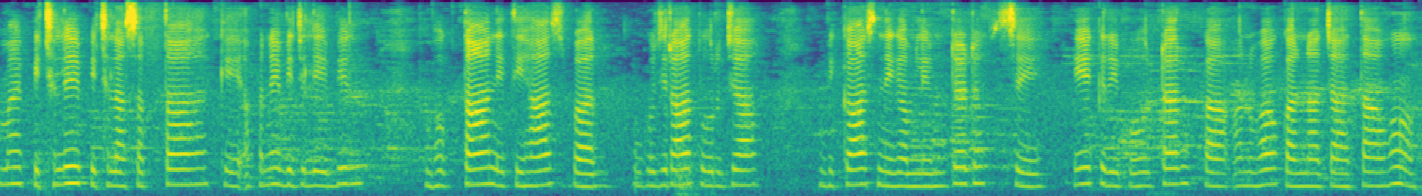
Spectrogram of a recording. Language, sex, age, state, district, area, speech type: Hindi, female, 45-60, Uttar Pradesh, Ayodhya, rural, read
